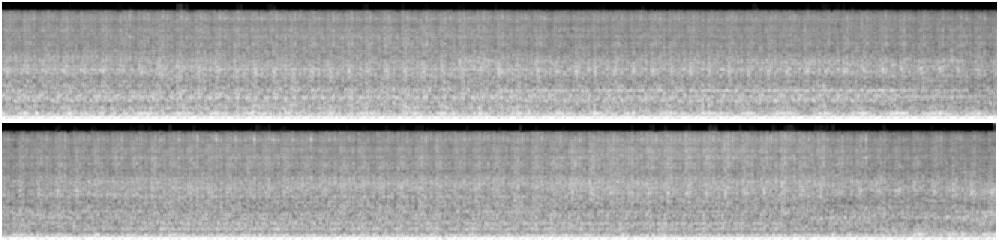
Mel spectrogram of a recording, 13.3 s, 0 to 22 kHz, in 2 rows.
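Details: VW Super Beetle with 1679cc DP air-cooled flat-four, idling: steady fast knock, about four per second, over low rumble. Owner suspects rod knock; cause not confirmed.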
